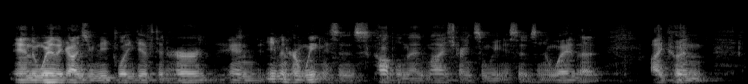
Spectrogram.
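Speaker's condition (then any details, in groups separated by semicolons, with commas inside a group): Cleft palate and cleft lip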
